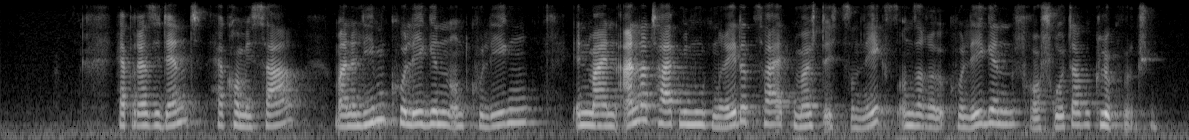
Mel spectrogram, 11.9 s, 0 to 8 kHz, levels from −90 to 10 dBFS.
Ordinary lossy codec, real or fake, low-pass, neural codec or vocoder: Opus, 24 kbps; real; 7.2 kHz; none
